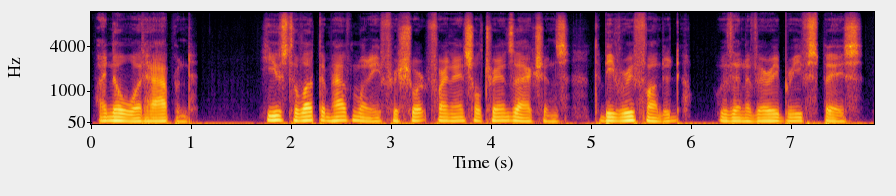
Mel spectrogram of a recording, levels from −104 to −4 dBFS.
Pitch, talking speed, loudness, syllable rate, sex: 105 Hz, 160 wpm, -17 LUFS, 5.5 syllables/s, male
